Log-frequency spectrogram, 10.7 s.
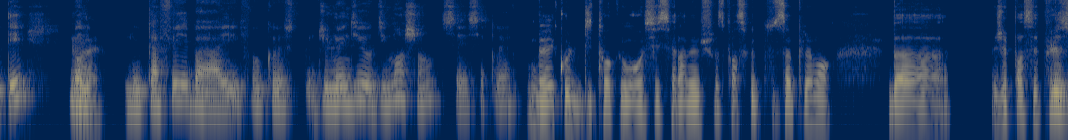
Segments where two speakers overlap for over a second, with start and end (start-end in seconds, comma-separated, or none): none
